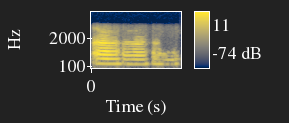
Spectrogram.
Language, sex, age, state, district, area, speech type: Odia, female, 18-30, Odisha, Ganjam, urban, conversation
